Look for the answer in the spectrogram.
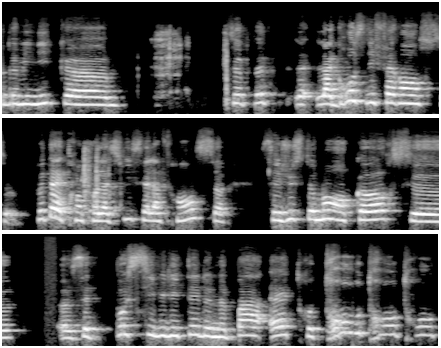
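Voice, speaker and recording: A woman with a slightly high voice moderates an online discussion, brisk and encouraging as she hands the floor to others. Her voice rings with the echo of a bare room. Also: a little mellow, slight background noise. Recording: echoey room sound.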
